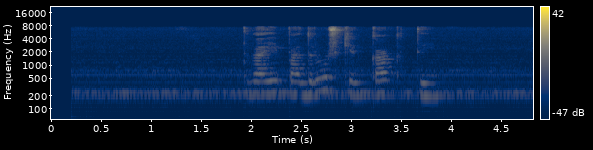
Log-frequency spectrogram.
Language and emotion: Russian, neutral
